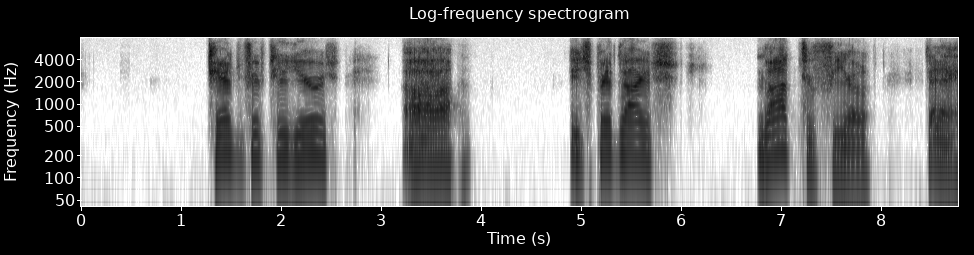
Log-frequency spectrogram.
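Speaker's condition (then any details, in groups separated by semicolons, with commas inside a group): Spinal muscular atrophy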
